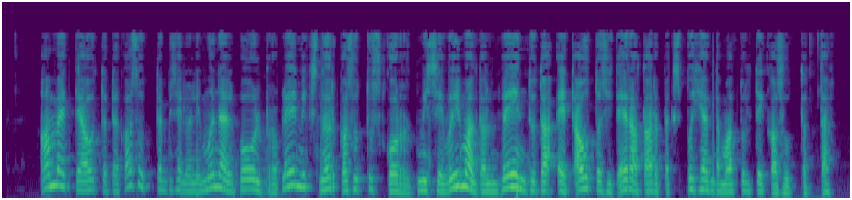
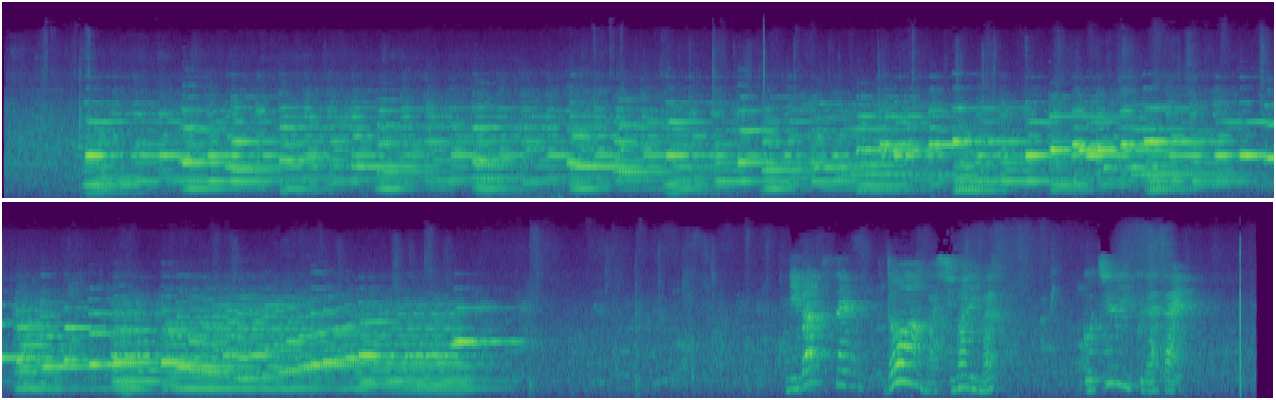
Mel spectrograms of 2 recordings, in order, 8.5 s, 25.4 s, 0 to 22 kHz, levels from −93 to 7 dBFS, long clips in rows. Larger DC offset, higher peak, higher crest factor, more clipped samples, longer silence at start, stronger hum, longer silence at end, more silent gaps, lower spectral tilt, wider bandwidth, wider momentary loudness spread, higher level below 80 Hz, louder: neither; second, -8 dBFS vs -2 dBFS; about the same, 20 dB vs 20 dB; neither; first, 0.4 s vs 0 s; neither; about the same, 0.2 s vs 0.2 s; neither; about the same, -4.5 dB/octave vs -4 dB/octave; second, 11.5 kHz vs 13.5 kHz; second, 10 LU vs 15 LU; first, -60 dBFS vs -70 dBFS; second, -27 LUFS vs -21 LUFS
